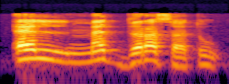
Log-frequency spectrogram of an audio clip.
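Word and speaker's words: المدرسة: El, med, ra, se, tu. Je répète, el, c'est une syllabe avec soukoun. Med, c'est une syllabe avec soukoun. Ra, une syllabe simple. Se, une syllabe simple. Tu, une syllabe simple. Donc, je répète la prononciation, c'est el-madrasatu.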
